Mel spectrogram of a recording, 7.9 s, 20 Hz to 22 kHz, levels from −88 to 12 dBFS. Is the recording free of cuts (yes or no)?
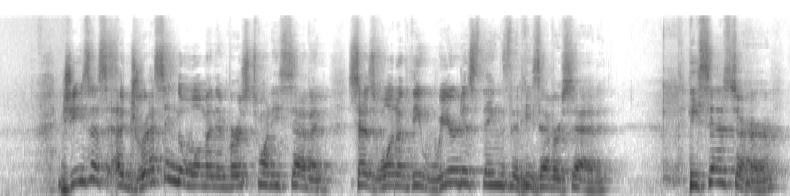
yes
